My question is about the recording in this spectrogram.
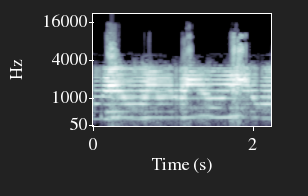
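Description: Harmonica in the key of C playing a melody in sustained chords, with a breathy attack at each of about three new notes.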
